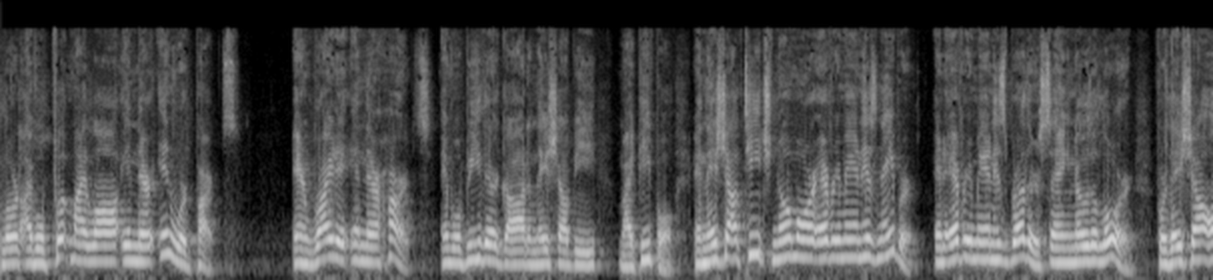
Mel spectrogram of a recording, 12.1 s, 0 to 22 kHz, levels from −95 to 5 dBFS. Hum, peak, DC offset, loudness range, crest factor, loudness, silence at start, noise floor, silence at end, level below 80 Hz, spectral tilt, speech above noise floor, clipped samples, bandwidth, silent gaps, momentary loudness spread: none; -8 dBFS; under 0.1%; 3 LU; 12 dB; -20 LUFS; 0 s; -63 dBFS; 0 s; -60 dBFS; -5 dB/octave; 44 dB; under 0.1%; 15.5 kHz; none; 9 LU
